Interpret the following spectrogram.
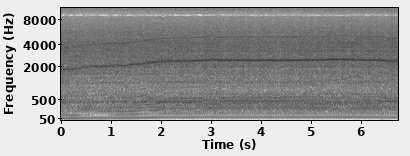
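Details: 1998 BMW K1100LT, about 83,000 miles, after fuel pump replacement and draining dirty, likely water-contaminated fuel tank: runs steadily, picks up smoothly with a high whine rising as it revs; sounds healthy, normal running.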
